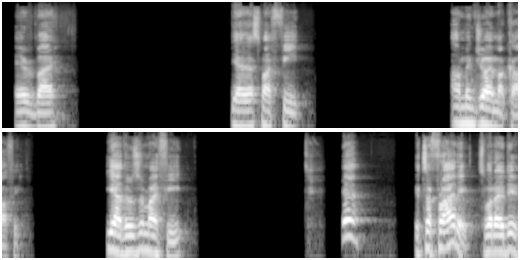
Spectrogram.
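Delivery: lazy, bored, relaxed, effortless nonchalance. Doing an impression of a drummer looking bored while playing: imitating the drummer, bored and relaxed. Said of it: "my impression of him playing the drums".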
